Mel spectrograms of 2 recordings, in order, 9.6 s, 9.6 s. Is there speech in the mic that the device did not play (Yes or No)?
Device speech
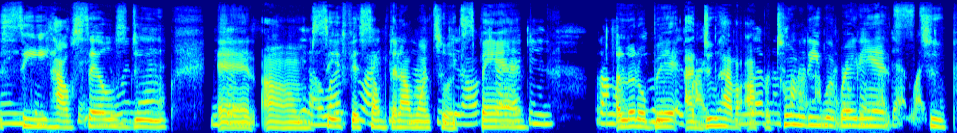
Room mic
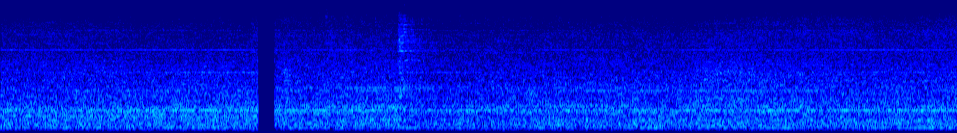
No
